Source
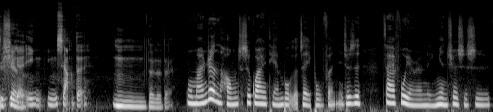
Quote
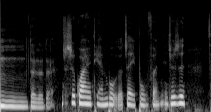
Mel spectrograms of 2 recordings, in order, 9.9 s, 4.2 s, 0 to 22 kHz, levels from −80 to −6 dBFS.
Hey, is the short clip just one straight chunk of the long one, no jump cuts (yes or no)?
no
